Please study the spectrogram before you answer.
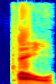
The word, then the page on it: cull: American English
